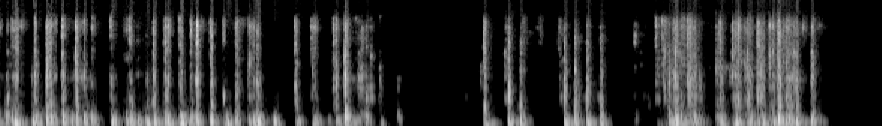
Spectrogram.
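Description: Rapid clattering keystrokes on a computer keyboard come in bursts, with a short pause midway before the typing resumes, close and fairly loud.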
